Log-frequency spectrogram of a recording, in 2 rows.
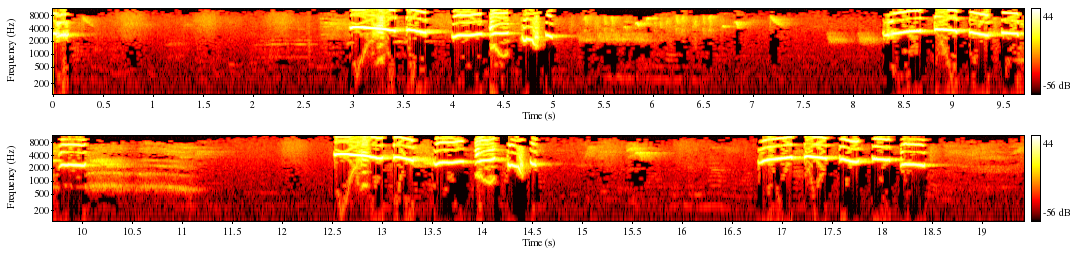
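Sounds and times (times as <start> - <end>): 
Oriental magpie-robin chattering: 0.0 - 0.5, 2.7 - 10.1, 12.5 - 15.8, 16.8 - 18.9
Oriental magpie-robin singing: 0.0 - 1.0, 2.2 - 10.1, 12.5 - 15.9, 16.5 - 19.4.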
